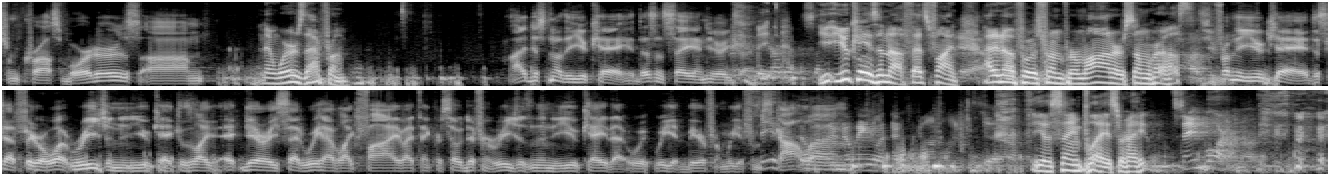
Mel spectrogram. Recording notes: back in the field, this time at New England Real Ale eXhibition ( NERAX ) in Boston!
